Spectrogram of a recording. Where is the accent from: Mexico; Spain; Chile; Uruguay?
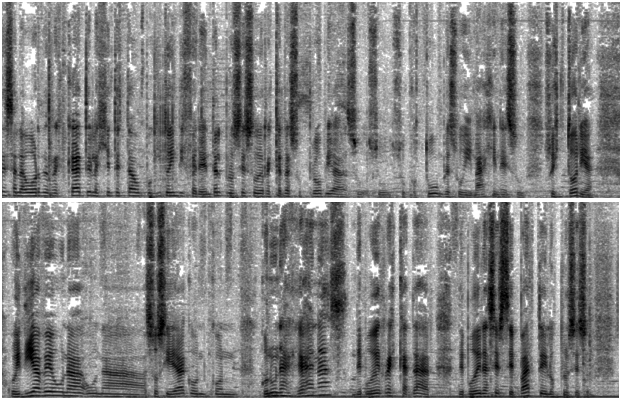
Chile; Cajón del Maipo, Santiago Metropolitan Region; Yo soy una persona del Cajón del Maipo, donde por fuera de mi casa corría el famoso tren militar, la panchita que le llamaban, ¿ah? Y también corría el automotor. Eso fue mi imagen de niño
